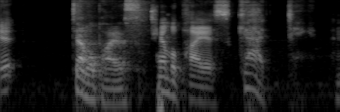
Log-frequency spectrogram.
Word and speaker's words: Tamalpais: with this than I am, but this Mount Tamalpais, is that how you say it? Tamalpais.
